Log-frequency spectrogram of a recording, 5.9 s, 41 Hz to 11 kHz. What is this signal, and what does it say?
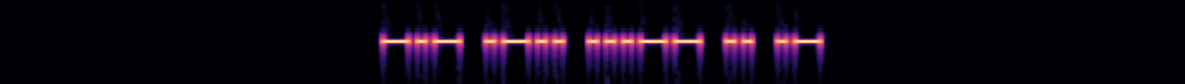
Morse code, heard as a keyed tone, about 28 wpm, 700 Hz. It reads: KL3IA
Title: USA Call Signs - 5 Characters - Repeated 3x - 28wpm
